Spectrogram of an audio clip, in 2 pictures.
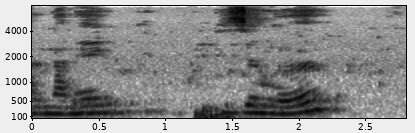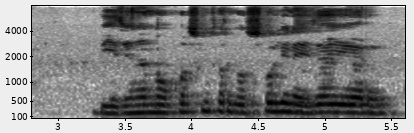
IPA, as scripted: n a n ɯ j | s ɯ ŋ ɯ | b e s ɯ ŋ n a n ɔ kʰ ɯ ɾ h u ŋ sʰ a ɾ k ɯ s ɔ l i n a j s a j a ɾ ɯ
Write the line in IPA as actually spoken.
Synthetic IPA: n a n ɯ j | z ɯ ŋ ɯ | b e z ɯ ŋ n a n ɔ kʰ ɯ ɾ s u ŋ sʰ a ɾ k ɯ s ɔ l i n a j z a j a ɾ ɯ

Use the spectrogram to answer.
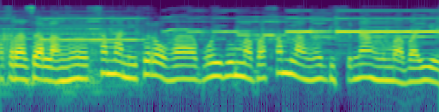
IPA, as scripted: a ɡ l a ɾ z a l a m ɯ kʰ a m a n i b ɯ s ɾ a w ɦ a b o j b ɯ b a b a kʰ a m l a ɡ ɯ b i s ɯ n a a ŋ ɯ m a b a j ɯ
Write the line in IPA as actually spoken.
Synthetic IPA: a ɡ ɾ a z a l a ŋ ɯ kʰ a m a n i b ɯ ɾ a w ɦ a b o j b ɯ m a b a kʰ a m l a ŋ ɯ b i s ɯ n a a ŋ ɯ m a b a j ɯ

